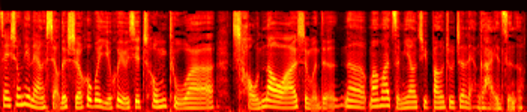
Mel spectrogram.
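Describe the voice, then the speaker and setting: A woman interviewing a guest for a church program, affirming her and asking gentle guiding questions. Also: lowish voice, fairly quick, creaky, no echo, clean studio sound.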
